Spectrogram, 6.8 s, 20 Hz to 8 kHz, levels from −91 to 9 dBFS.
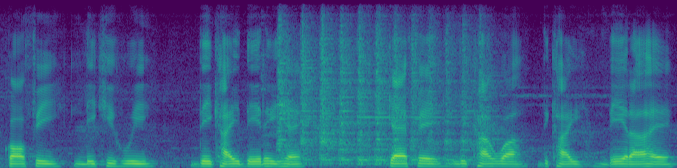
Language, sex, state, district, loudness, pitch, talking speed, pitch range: Hindi, male, Bihar, Patna, -19 LUFS, 115 Hz, 125 wpm, 115-120 Hz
